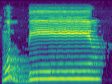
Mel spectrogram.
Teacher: Alif lam dileburkan ke huruf dal sehingga kita langsung menekan pada huruf dal.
